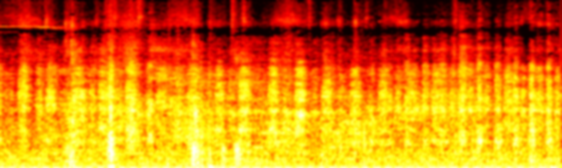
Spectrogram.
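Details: Freya the Blue Thai Ridgeback plays with her Frenchie friends, including one called Fritter. Fast rhythmic panting continues for several seconds, broken by a couple of louder thumps or snorts near the start.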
